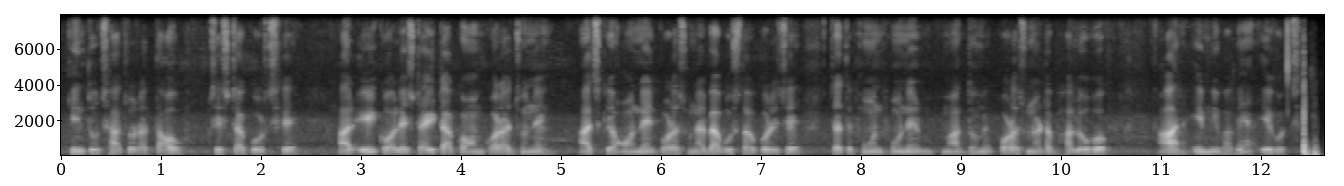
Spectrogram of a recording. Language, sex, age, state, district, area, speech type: Bengali, male, 18-30, West Bengal, Paschim Bardhaman, urban, spontaneous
